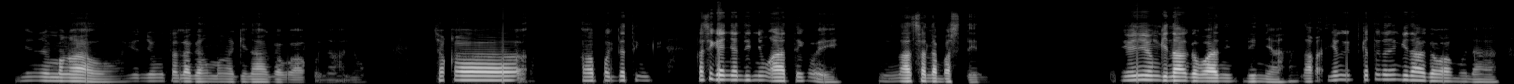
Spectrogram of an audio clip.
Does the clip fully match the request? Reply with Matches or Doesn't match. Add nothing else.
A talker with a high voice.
Doesn't match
